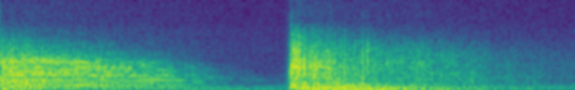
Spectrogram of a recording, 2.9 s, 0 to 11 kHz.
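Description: Torpedo striking a ship in a 1951 submarine war film: a low rumbling continues, then a sudden loud broadband blast erupts and decays into a long roaring explosion.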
